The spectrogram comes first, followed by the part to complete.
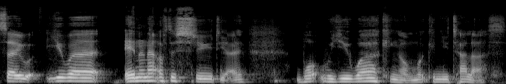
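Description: A man's fairly high, dark, mellow voice in a southern English accent, at a moderate pace with ordinary pitch variation, on a very clean recording with a silent background. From Purley, south London. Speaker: podcast host. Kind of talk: casual chat.

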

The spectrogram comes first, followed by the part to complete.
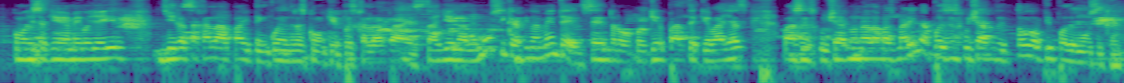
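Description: Noticeable background noise under fairly quick talk with ordinary pitch variation. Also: man, fairly high pitch for a man. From Mexico, Xalapa, Veracruz. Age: 40s. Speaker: marimba musician. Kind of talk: interview. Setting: café theater venue, storm outside.

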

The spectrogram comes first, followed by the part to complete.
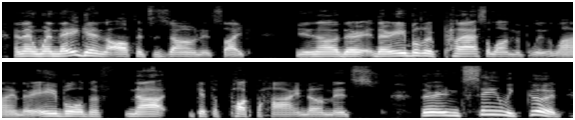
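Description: A man's fairly high voice, an unremarkable speaking voice, at a moderate pace with ordinary pitch variation, dry and close with no echo, over a quiet background. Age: 20s. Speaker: hockey podcast co-host. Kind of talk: casual chat.

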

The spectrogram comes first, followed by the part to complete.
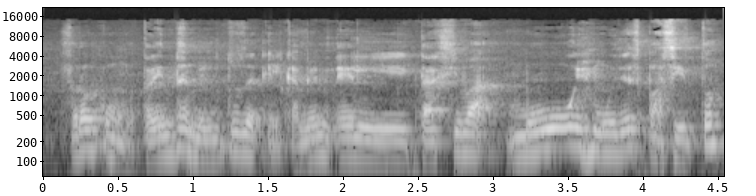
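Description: A man with lively intonation talks amid audible room echo and noticeable background noise. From Torreón, Coahuila, northern Mexico. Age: 20s. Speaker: vlogger. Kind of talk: storytelling monologue. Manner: halting, many fillers.

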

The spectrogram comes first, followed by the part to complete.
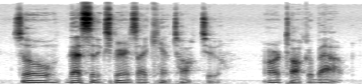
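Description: The recording is very clean with a silent background. The voice, with an American accent, has vocal fry, monotone, flat intonation and a moderate pace. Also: man. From Missouri, US Midwest. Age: 40s. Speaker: podcast co-host. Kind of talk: casual conversational podcast.

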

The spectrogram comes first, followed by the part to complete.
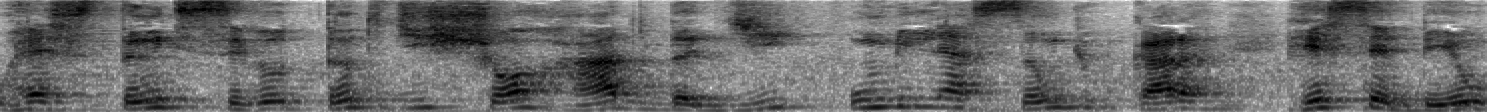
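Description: A man's high-pitched voice at a fairly slow pace, with ordinary pitch variation and hardly any pauses, plus audible room echo and music in the background. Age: 40s. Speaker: podcast co-host. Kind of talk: casual chat.

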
